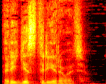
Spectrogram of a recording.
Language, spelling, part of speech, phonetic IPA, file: Russian, регистрировать, verb, [rʲɪɡʲɪˈstrʲirəvətʲ], Ru-регистрировать.ogg
- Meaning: 1. to register, to log, to record 2. to enroll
